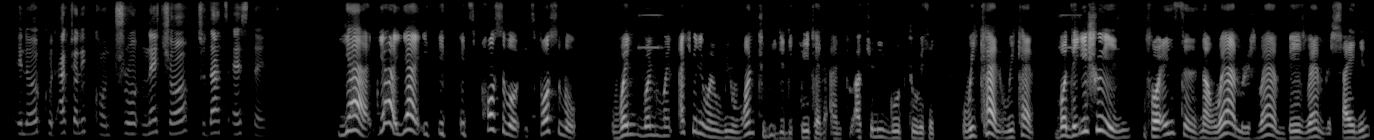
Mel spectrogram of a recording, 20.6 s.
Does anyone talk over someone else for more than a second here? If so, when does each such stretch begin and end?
none

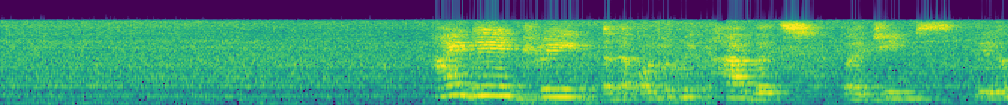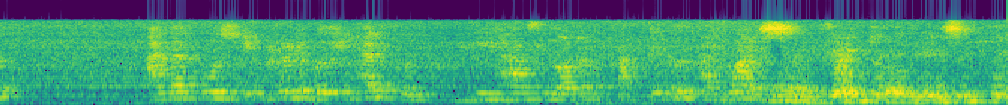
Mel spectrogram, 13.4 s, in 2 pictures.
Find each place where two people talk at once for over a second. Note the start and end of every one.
none

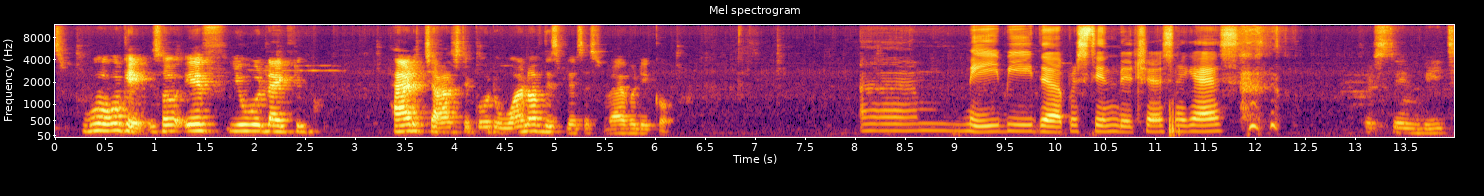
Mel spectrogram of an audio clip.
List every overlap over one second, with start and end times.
none

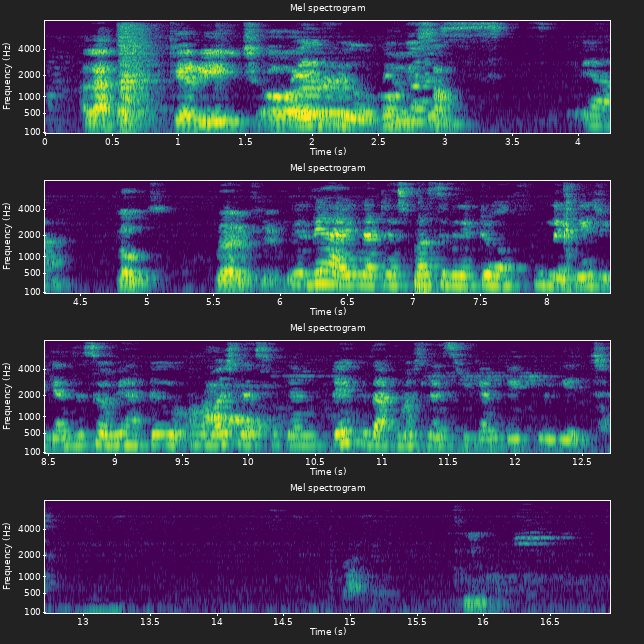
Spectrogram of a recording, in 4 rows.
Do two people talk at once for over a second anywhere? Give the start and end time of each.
1.8-3.1

